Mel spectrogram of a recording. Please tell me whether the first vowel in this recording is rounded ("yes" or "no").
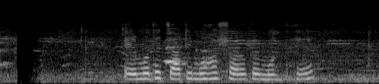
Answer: no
